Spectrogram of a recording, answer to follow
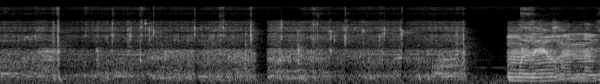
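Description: Indistinct, muffled room noise with faint voices in the background. It drops out for a moment about five seconds in, then a clear voice starts.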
